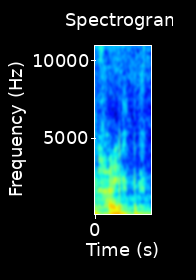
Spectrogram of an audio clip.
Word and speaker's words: chi: chi라고 읽잖아요. chi square test. 오케이, 카이라고 하면 카이. 그리스 문자 카이 square test.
